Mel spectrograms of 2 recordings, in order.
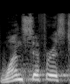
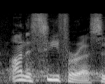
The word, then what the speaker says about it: Onesiphorus: And they said, is that one Sipherus, two Sipherus, three Sipherus, four? Again, if you look at it, it looks like one Sipherus, okay? Onesiphorus is his name.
